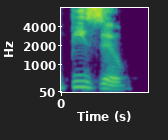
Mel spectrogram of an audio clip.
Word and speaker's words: Bisou: It's actually champagne Bisou. – Bisou. – Okay. Yeah, so it's like B and zoo. – Ah. – It's French. It means kiss.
